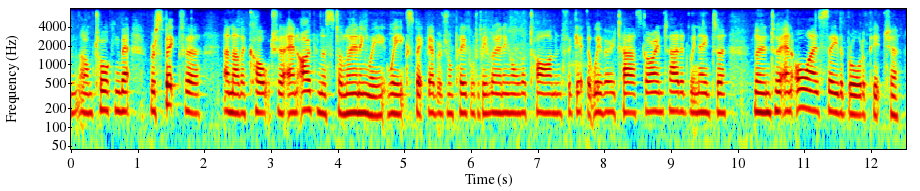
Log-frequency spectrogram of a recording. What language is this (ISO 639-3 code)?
eng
